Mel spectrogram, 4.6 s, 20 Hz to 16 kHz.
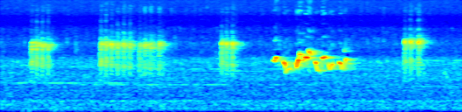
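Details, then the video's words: Bulbul singing on 21 August 2022: several harsh, buzzy chattering notes, then one loud, liquid warbled phrase, followed by another rasping note, over a faint low background hum. "تغريد البلبل"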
